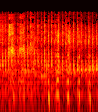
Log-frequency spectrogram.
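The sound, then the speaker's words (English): A prize wheel spins during a game, giving rapid, evenly spaced clicking that rattles on steadily from start to finish. “All right, here we go. Let's spin the wheel”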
